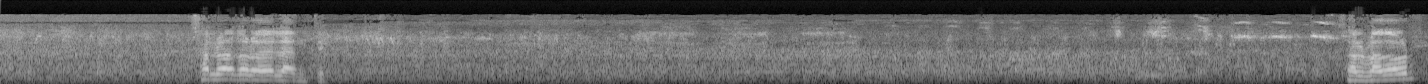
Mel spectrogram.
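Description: A man speaks briefly into a microphone outdoors.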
